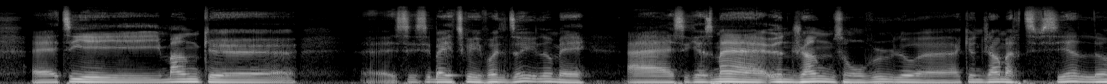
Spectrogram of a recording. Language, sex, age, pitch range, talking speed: French, male, 20-39, 100-130 Hz, 145 wpm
